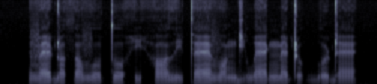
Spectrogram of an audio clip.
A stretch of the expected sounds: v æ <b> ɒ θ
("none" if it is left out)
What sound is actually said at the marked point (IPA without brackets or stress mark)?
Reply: ɖ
